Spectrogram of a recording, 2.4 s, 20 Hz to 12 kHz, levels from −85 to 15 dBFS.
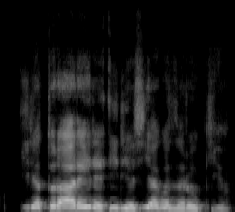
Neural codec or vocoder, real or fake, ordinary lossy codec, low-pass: codec, 24 kHz, 3.1 kbps, DualCodec; fake; none; none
